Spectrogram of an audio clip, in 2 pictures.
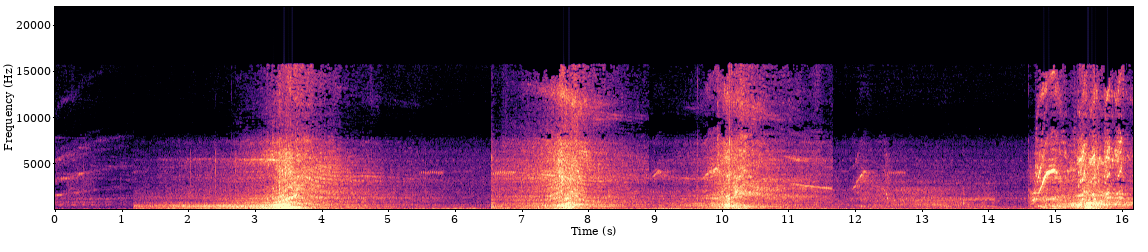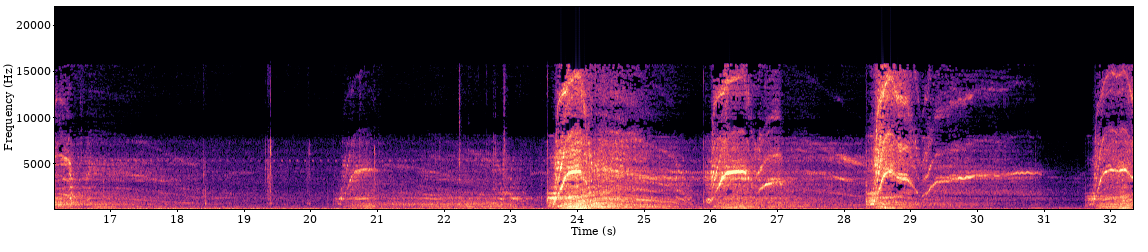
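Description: Traxxas Rustler-based RC drag car's brushless electric motor whining at full throttle in a series of high-speed runs. About seven separate passes, each a high whine that rises in pitch as the car accelerates and falls as it goes by.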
